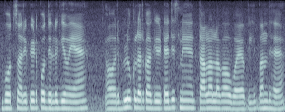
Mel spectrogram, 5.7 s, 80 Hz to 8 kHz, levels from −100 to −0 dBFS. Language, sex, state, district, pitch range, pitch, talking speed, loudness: Hindi, female, Haryana, Rohtak, 180-195 Hz, 185 Hz, 220 wpm, -16 LUFS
